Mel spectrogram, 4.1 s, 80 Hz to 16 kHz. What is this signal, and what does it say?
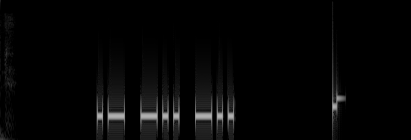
Morse code, heard as a keyed tone, about 21 wpm, 700 Hz. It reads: ADD
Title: Sentences from Top 1000 Words - Review Part 1 - New Word Drill - 22wpm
